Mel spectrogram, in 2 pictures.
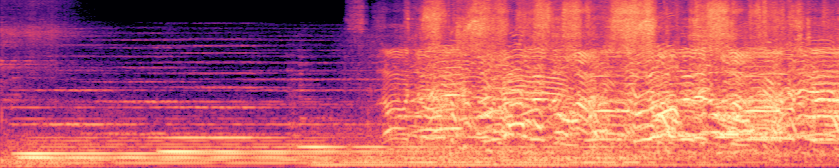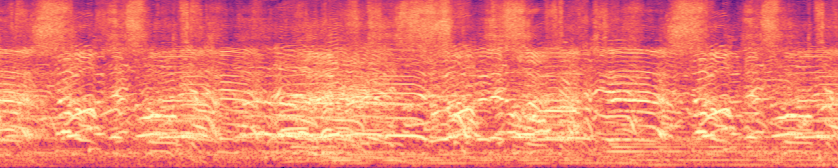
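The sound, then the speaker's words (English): A crowd of many voices shouts and chants together outside a building in a dense, continuous roar, starting after a few seconds of quieter low sound and staying loud throughout. “Just stand outside the building shouting stuff.”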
